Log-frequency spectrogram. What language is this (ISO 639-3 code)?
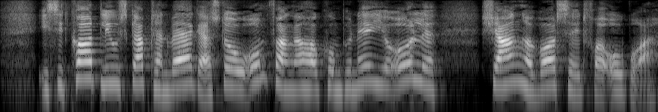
dan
